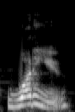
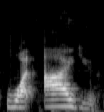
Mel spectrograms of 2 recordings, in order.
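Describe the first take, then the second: First: The words are run together and reduced. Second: Each word is said separately and fully. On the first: "the contracted form" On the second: "instead of"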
